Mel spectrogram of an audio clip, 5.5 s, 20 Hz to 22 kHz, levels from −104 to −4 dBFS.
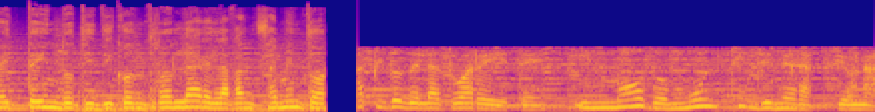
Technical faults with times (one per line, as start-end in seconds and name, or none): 2.04-5.47 input switched to a poorer device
